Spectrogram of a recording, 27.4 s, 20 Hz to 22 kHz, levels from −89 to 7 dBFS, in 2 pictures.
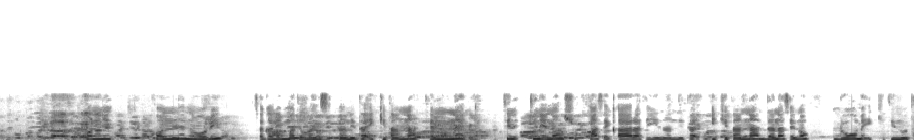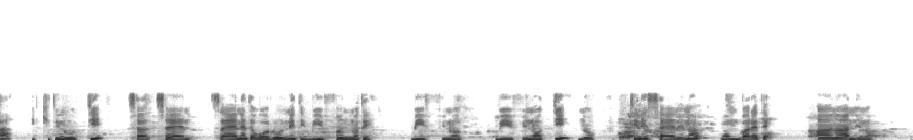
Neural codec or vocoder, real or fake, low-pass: none; real; 7.2 kHz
